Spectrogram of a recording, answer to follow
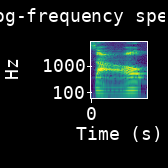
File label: "早", Chinese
